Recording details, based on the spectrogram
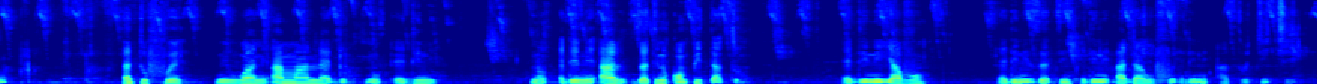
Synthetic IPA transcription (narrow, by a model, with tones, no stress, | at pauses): ɛ˦t̪u˨fu˨e˨ | nĩ˨wa˦nɪ̰̃˨ʔa̰˦mã˦lɛ˦dʊ˨nʊ̃˦ḛ˦di˦nɪ̃˨ | nʊ̰̃˦ɛ˨dɪ˨nɪ̰̃˨ʔa˦zɛ˨t̪i˦nʊ̃˦kɔ̰˨mpi˦t̪a˨t̪ʊ˨ | ɛ̰˨dɪ˨nɪ̃˨ja˦vʊ˦ | ɛ̰˨dɪ̰˨nɪ̃˨zɛ˨t̪i˦ɛ˨dɪ˨nɪ̃˨a˦da˦wʊ˦fʊ˨e˨ɛ˨dɪ̰˨nɪ̰̃˨a̰˦t̪ʊ˦t͡ɕi˦t͡ɕi˦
